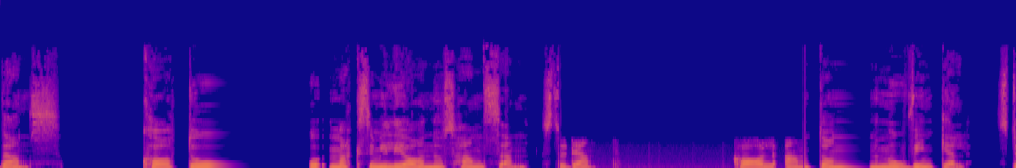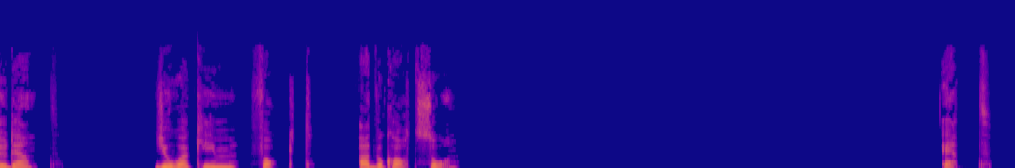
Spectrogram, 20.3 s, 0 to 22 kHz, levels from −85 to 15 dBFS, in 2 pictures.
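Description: From 2.05 to 3.11 s, a likely call audio freeze: delayed packets starved the jitter buffer, so the audio stalls, trails off into about 600 ms of silence, then resumes intact. From 5.58 to 8.04 s, the input likely switched to a poorer device: a 20 ms dropout, then dull, band-limited sound with nothing above 3.8 kHz and a faint added noise floor. A second call audio freeze, likely from another packet stall, holds the sound from 8.37 to 8.71 s as a fading continuation with no silence. From 13.30 to 15.11 s, a jitter buffer speed-up trims about 150 ms of surplus buffered audio, so the sound runs 7% faster at unchanged pitch and feels hurried.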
